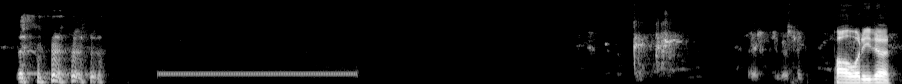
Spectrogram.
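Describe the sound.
A voice speaks briefly, then a steady electronic phone ring tone holds for about two seconds as a phone call is placed, before going quiet; muffled voices and a louder voice follow.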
